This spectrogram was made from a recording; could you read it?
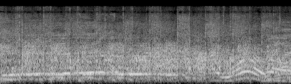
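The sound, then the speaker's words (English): A steady burst of applause from several people, dense and fairly loud throughout, with a faint voice-like tone rising and wavering underneath. “I think we should clap for that.”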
